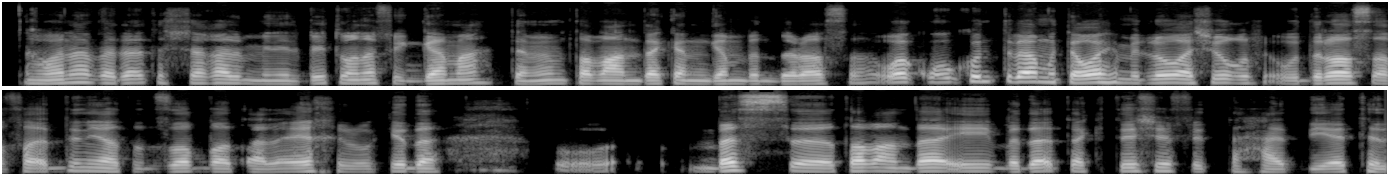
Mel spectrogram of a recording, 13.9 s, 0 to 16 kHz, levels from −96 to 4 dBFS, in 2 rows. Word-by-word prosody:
هو 140 +1 -1
أنا 175 +4 0
بدأت 155 0 -3
اشتغل 150 0 -2
من 125 -2 -8
البيت 140 +5 -7
وأنا 145 +1 +1
في 135 - -11
الجامعة، 135 +5 0
تمام؟ 135 +3 -5
طبعًا 130 -1 +2
ده 135 - +3
كان 130 -1 -3
جنب 125 0 -3
الدراسة، 125 +6 -2
وك 190 +2 +2
وكنت 185 +5 -1
بقى 205 0 +8
مُتوهِّم 180 -2 +4
اللي 150 +2 0
هو 165 -1 +6
شغل 155 -2 -4
ودراسة، 135 +2 +2
فالدنيا 145 +4 -3
هتتضبّط 130 +1 -4
على 120 - -3
الآخر 135 -1 -2
وكده 135 +2 -2 0.6
و - - -12 0.4
بس 170 +2 +3 0.3
طبعًا 150 -2 +3
بقى 145 +1 +6
إيه، 145 0 -2
بدأت 135 +3 -1
أكتشف 150 +2 -5
التحديات 125 -1 -5
140 Hz, 155 wpm, -23 LUFS, 130-155 Hz, 0.6 s, بقى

